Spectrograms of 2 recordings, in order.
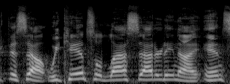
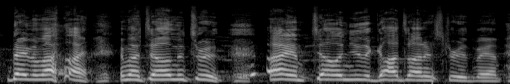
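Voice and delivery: usual speaking voice

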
